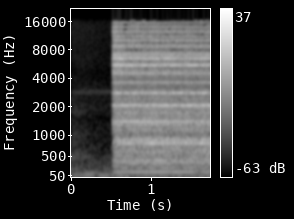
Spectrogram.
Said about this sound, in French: La sonnerie retentit, signalant l'extinction des feux.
